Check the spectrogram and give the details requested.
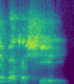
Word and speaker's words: abacaxi: E se eu pensar em abacaxi, por que abacaxi está errado? Abacaxi, a sílaba mais forte é o X. Eu tenho aqui uma oxítona.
